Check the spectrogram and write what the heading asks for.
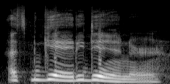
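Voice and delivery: exaggerated comic Italian accent. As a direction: belt it out in a bad Italian accent. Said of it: "I don't know if that's a good Italian".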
